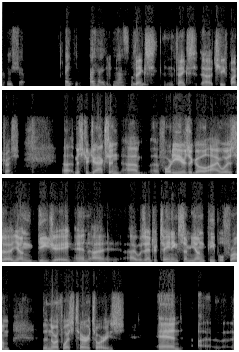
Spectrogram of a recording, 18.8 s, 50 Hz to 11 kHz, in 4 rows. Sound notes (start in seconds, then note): 8.7 speaking Alternative Language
